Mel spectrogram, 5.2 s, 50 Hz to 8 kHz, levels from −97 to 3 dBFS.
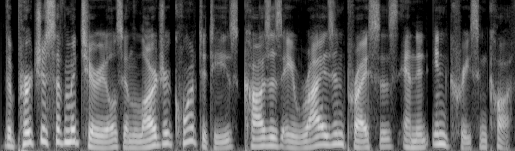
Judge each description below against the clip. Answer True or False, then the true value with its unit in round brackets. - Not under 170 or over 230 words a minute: True (200 wpm)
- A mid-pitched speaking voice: True (150 Hz)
